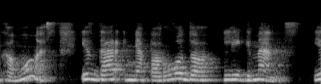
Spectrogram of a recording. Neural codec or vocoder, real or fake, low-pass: none; real; 7.2 kHz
